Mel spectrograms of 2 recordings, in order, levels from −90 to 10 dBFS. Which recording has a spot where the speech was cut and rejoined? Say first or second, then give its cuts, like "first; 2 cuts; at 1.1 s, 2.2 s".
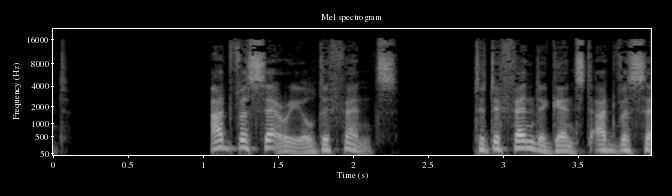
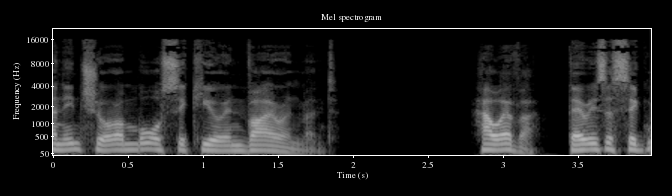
second; 1 cut; at 2.6 s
